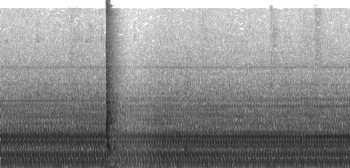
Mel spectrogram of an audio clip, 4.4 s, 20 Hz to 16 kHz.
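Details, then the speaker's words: Hobart 4346 meat grinder/mixer on 208 V three-phase power from a rotary phase converter: a click at switch-on, then a low, steady electrical hum and smooth whir as the converter runs normally. "We've got a three-phase converter, which you're going to hear running in a minute. You're going to hear it humming."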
